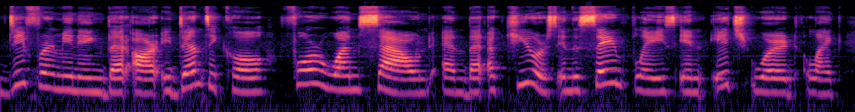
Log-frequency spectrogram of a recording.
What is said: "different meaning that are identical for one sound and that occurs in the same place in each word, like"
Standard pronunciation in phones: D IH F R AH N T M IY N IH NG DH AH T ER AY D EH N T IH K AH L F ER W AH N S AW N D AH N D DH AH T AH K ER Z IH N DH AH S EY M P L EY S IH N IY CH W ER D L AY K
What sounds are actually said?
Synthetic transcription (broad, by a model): D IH F R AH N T M IY N IH NG DH AH T ER AY D EH N T IH K AH L F ER W AH N S AW N D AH N DH AH T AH K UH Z IH N DH AH S EY M P L EY S IH N IY CH W ER D L AY K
